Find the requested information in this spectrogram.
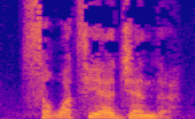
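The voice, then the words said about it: Brooklyn accent. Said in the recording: “In a real Brooklyn accent.”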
